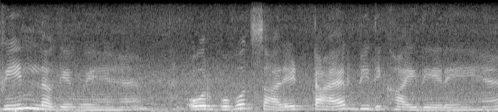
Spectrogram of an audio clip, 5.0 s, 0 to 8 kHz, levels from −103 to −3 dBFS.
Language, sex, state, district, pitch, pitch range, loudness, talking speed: Hindi, female, Punjab, Pathankot, 215 Hz, 185-240 Hz, -16 LUFS, 155 wpm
